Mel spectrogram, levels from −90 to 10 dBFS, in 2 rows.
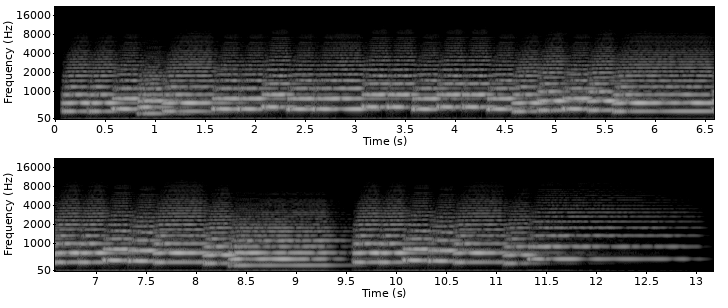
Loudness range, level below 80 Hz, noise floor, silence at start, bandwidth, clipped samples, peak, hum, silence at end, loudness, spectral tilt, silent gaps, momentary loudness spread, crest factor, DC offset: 3 LU; -82 dBFS; -51 dBFS; 0.05 s; 8.8 kHz; under 0.1%; -18 dBFS; none; 0.25 s; -30 LUFS; -5.5 dB/octave; none; 7 LU; 12 dB; under 0.1%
